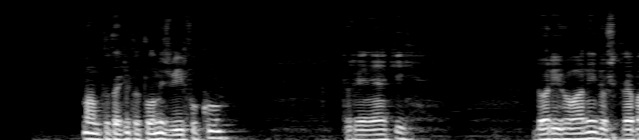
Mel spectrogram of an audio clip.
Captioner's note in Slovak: smrkanie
